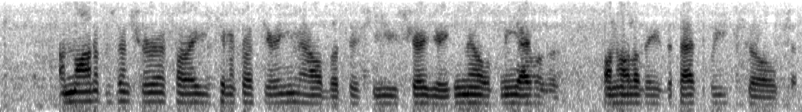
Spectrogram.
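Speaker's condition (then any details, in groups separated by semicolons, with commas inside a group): No condition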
